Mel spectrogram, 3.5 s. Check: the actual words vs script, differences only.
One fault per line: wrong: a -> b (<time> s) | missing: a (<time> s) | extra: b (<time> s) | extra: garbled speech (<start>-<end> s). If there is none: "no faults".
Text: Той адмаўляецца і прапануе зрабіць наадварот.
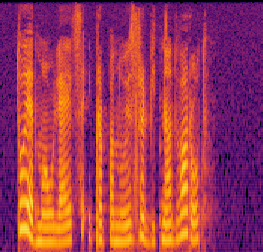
no faults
